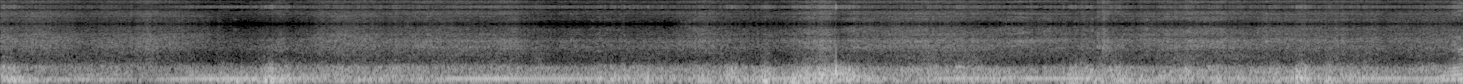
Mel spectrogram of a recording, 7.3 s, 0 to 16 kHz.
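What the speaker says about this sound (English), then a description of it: "Now I'm going to show you what this boat will do." A 2014 Weldcraft 220 Maverick DV boat runs across the water, its engine a steady low drone with wind rush and hull slaps mixed in, close and continuous with no speech.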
